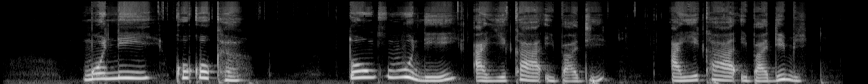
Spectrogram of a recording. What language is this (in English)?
Yoruba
